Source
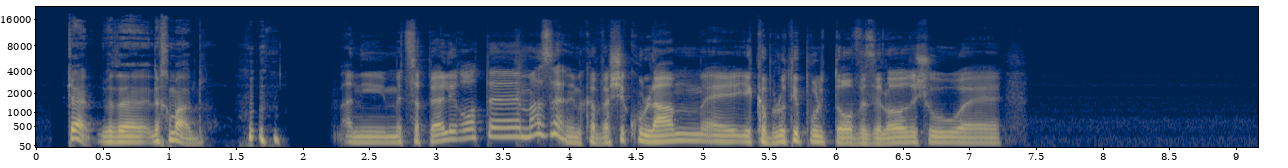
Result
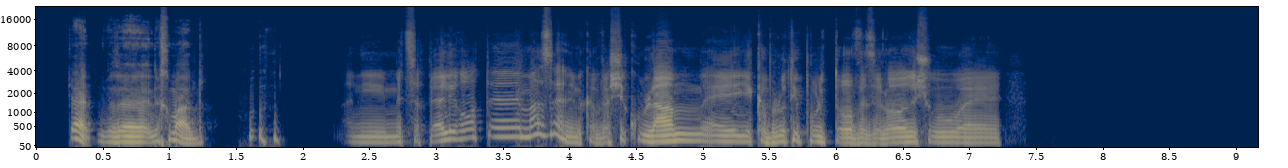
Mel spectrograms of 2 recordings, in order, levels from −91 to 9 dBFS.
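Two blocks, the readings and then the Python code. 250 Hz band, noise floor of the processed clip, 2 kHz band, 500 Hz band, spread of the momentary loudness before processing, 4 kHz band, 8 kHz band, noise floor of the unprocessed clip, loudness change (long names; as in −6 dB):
−6.0 dB, below −85 dBFS, −5.5 dB, −6.5 dB, 8 LU, −4.5 dB, −2.0 dB, −72 dBFS, −5.5 dB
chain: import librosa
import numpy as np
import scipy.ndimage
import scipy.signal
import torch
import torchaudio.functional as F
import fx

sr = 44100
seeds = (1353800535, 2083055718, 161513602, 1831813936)

y = fx.transient(x, sr, attack_db=-11, sustain_db=6)
y = fx.power_curve(y, sr, exponent=1.4)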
